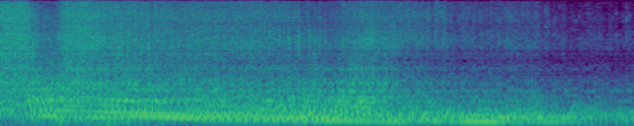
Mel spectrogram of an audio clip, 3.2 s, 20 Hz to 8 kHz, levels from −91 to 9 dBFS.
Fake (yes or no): no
